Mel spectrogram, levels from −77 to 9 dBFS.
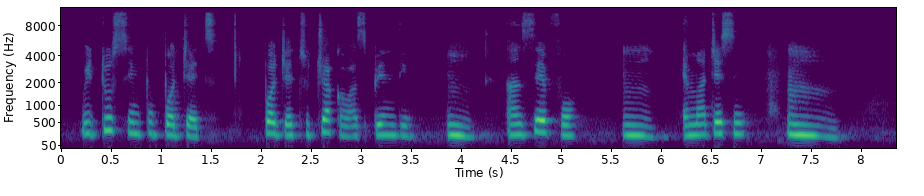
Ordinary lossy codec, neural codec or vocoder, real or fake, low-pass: Opus, 32 kbps; codec, 24 kHz, 0.9 kbps, DualCodec; fake; 10.8 kHz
